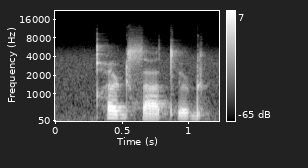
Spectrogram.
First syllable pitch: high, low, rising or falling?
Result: high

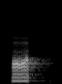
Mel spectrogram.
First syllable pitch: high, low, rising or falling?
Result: low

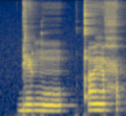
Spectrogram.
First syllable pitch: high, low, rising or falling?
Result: high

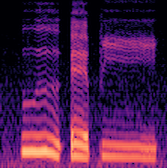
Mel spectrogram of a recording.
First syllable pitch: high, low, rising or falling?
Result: falling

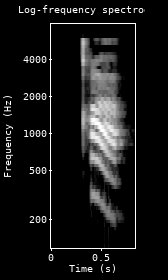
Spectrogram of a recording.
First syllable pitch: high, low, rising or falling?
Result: falling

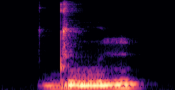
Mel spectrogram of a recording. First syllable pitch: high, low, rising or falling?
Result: rising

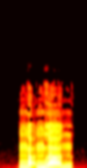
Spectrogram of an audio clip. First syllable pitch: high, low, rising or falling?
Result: rising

